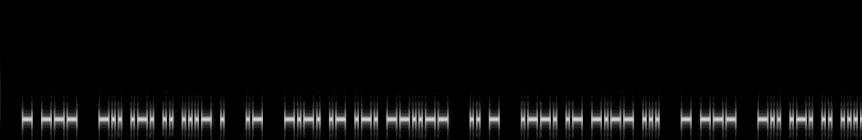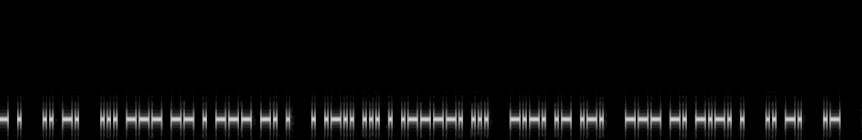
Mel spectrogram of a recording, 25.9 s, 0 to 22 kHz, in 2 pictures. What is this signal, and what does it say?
Morse code, heard as a keyed tone, about 25 wpm, 600 Hz. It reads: TO DRIVE A CAR, IT PAYS TO DRIVE IN SOMEONE ELSE'S CAR ONCE IN A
